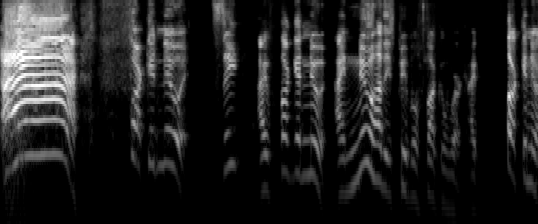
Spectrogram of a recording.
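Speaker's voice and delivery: very high, very loud, gleeful, excited, swooping screaming. Streaming, after calling the result right, screaming excitedly to chat. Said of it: "I started screaming, chat".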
